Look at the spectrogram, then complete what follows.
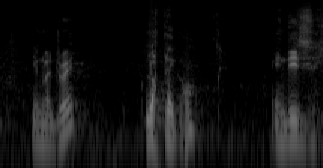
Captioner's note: speaking spanish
